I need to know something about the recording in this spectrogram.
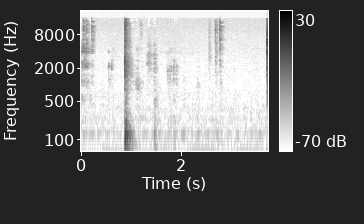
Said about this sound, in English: Okay, so normal is D eight and I'm rolling four.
